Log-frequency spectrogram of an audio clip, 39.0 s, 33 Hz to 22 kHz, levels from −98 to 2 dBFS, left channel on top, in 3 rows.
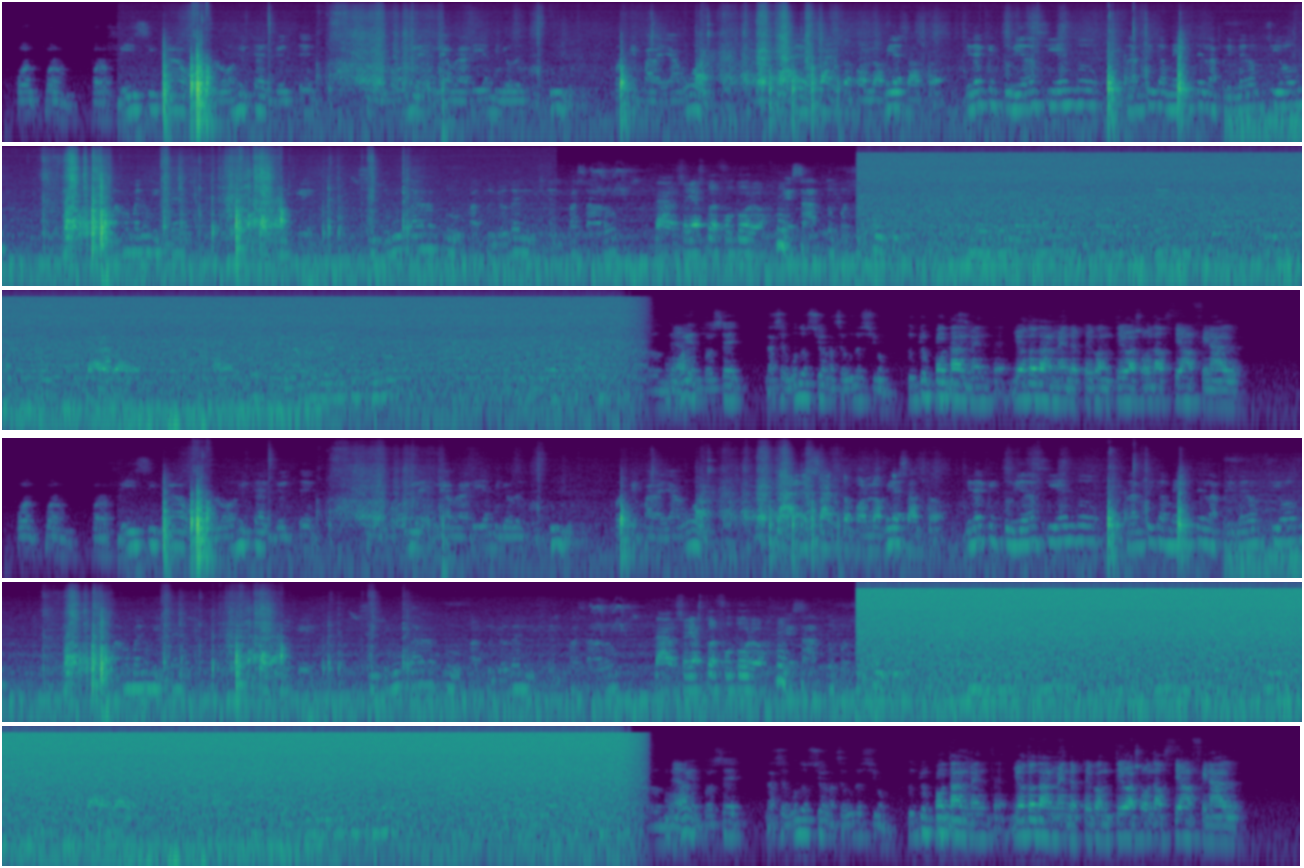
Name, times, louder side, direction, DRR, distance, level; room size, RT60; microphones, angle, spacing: voice 1, 0.2-3.1 3.6-5.7 6.1-7.1 7.5-8.1 8.8-9.0 9.6-11.0 11.2-13.1 13.6-15.1 15.7-16.1 16.6-19.2 20.8-22.1 22.5-27.1 28.1-30.3 30.8-33.4 33.6-35.7, left 1 dB, 70° left, 2.9 m, -54 dB
Walk footsteps, 1.2-2.9 3.1-18.5, left 4 dB, 40° left, 0.6 m, -40 dB
voice 2, 7.7-9.4 15.6-15.8 19.5-20.9 21.7-22.0 26.8-27.4 28.1-28.3 32.6-32.9 35.3-38.4, equal, 40° right, 1.5 m, -47 dB
sound 1, 12.2-29.3, left 1 dB, 20° right, 2.2 m, -53 dB
sound 2, 21.5-32.5, right 13 dB, 55° right, 0.4 m, -30 dB
7.7 x 3.7 x 3.8 m
head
